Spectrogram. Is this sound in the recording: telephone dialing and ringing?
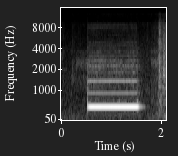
yes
